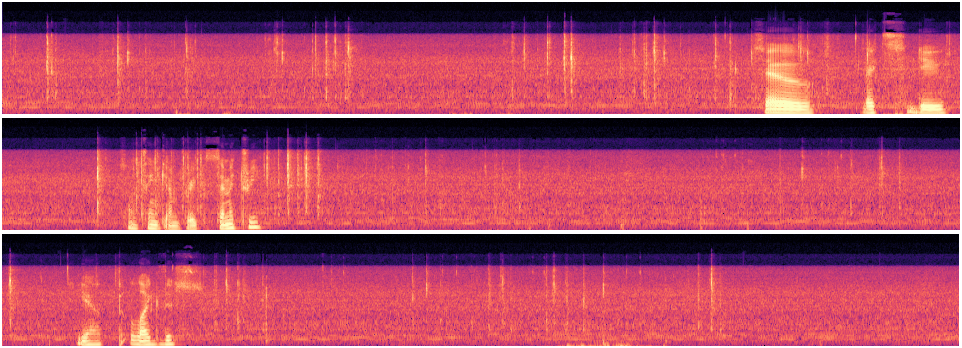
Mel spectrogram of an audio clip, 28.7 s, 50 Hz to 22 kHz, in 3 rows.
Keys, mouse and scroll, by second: 0.5 ctrl+l, 1.7 s, 3.1 g, 5.2-10.6 middle drag, 5.2 Tab, 5.6 KP_1, 6.3 ctrl+s, 7.2 shift+space, 8.0 z, 10.6-12.5 drag, 11.0 shift+space, 11.5 ctrl+Tab, 12.2 ctrl+Tab, 12.6 ctrl+Tab, 13.5 a, 13.8 z, 14.5 z, 14.6 c, 17.2 c, 17.9 z, 18.0-20.0 right drag, 18.2 g, 21.1 z, 21.4 a, 21.6 c, 22.6-24.5 drag, 23.1-26.0 typing.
